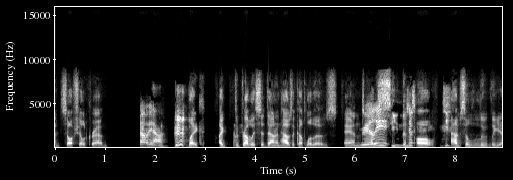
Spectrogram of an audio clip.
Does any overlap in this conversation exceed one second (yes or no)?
yes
